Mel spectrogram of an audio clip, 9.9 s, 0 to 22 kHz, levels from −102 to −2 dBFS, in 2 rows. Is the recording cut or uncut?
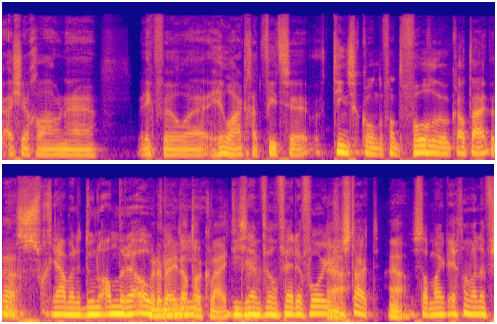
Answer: cut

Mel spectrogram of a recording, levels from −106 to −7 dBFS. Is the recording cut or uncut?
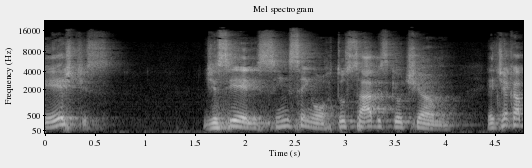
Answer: uncut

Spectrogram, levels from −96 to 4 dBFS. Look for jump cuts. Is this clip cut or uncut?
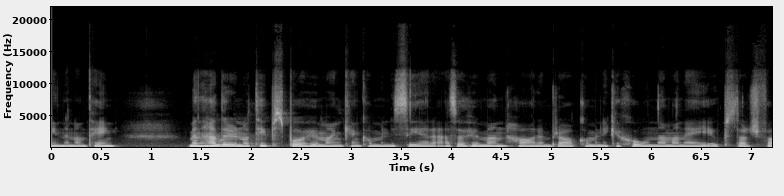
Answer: cut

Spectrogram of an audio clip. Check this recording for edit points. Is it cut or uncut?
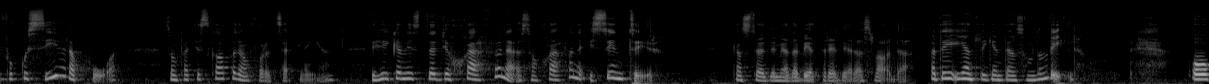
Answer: cut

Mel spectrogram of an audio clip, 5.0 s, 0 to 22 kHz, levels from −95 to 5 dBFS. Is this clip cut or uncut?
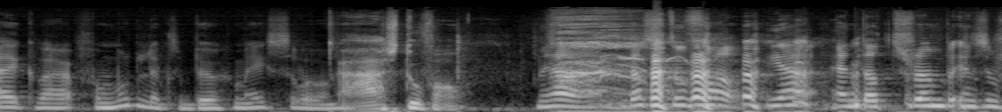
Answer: uncut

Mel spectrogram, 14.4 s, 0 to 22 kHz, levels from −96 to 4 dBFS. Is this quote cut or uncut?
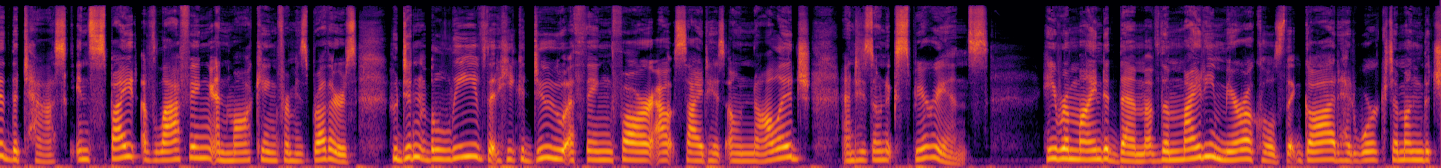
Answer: cut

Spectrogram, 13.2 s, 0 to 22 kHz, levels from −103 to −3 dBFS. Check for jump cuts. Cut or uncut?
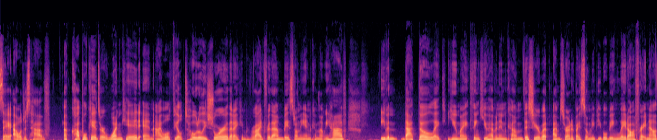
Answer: uncut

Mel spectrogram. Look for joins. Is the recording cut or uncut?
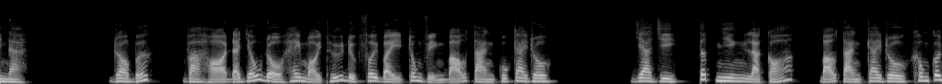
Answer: uncut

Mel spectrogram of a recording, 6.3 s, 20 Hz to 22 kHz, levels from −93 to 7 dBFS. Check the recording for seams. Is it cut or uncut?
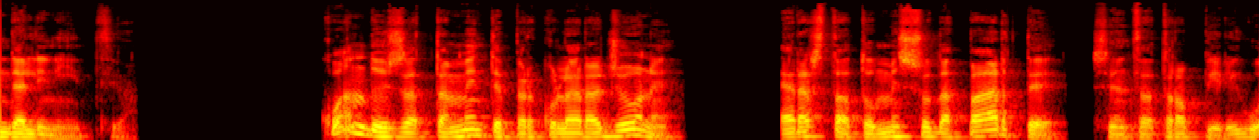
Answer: uncut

